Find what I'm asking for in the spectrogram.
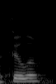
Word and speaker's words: Cthulhu: How do you say that? – Cthulhu? Cthulhu? – Yeah. Cthulhu.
